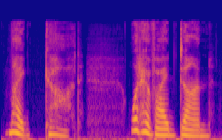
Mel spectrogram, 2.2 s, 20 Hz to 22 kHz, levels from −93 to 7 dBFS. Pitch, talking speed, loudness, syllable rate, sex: 195 Hz, 160 wpm, -18 LUFS, 4.7 syllables/s, female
